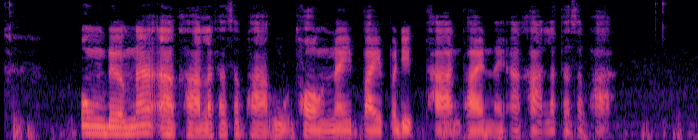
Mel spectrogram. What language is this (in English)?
Thai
